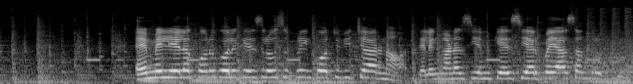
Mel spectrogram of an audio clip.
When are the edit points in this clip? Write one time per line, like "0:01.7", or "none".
0:01.3

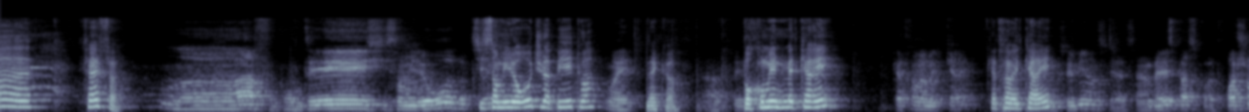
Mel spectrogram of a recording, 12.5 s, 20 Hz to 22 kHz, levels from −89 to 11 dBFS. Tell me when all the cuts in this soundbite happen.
none

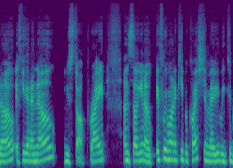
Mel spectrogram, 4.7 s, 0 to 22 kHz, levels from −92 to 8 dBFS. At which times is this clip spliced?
none

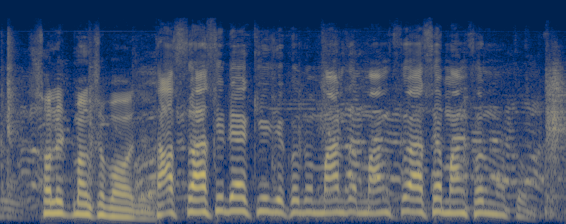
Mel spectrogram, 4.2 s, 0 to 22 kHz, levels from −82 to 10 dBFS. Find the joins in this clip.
0:01.1

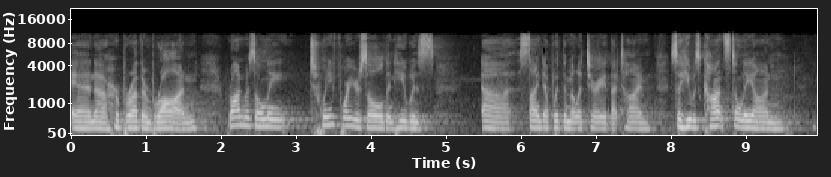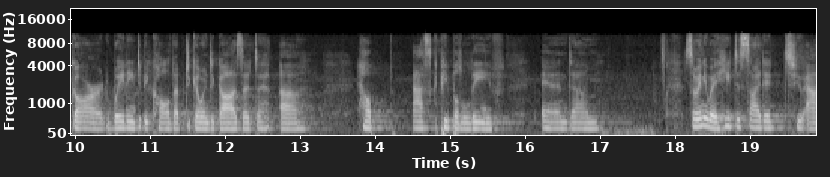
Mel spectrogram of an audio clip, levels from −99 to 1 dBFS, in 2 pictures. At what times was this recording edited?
0:01.9

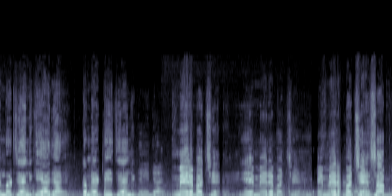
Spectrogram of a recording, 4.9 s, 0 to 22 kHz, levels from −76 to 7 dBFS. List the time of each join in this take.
0:02.1

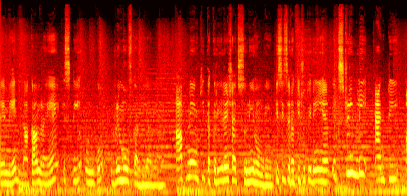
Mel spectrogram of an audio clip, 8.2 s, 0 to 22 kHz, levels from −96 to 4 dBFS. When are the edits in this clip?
0:03.5
0:05.5
0:06.7

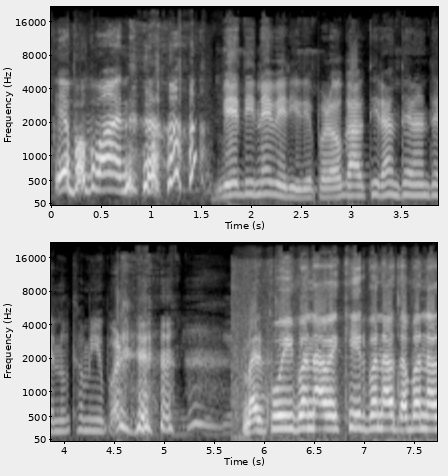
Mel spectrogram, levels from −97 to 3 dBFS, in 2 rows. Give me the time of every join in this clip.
0:01.6
0:05.6

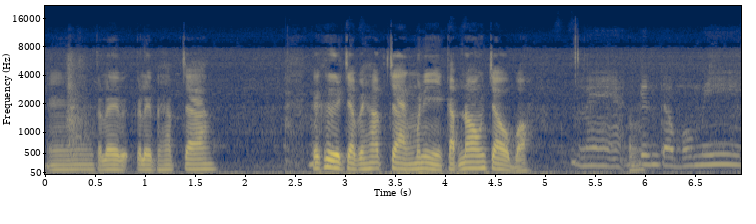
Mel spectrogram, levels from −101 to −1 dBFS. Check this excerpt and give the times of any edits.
0:02.5
0:05.9

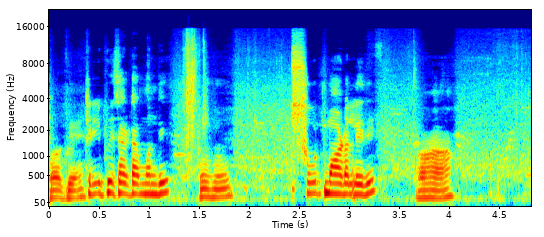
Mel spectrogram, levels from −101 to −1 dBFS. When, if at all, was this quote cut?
none

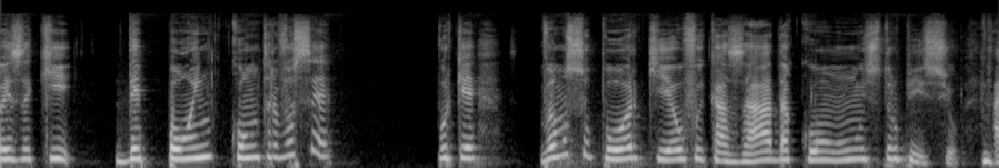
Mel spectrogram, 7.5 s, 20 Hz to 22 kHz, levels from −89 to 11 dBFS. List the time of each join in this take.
none

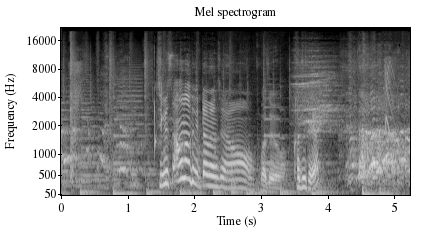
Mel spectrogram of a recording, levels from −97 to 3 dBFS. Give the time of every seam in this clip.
none

